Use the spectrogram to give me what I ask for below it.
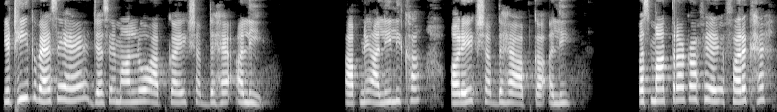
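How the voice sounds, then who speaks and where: High-voiced woman teaching a lesson. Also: unhurried. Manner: explains step by step, asks the class rhetorical questions and answers them herself. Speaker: Hindi teacher. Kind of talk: classroom-style grammar lesson.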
